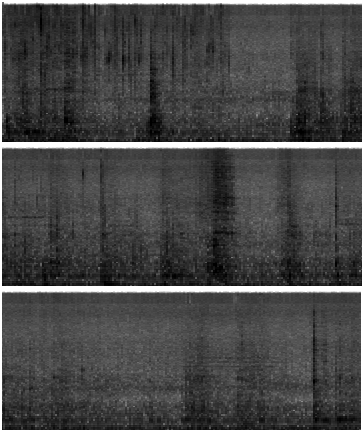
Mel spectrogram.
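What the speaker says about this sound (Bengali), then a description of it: "তেলের মধ্যে বড়িটাই ভেজে নেব" Bori lentil dumplings fry in oil after fish, giving a faint, soft sizzle with scattered small pops and occasional light taps of a utensil. No voices.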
